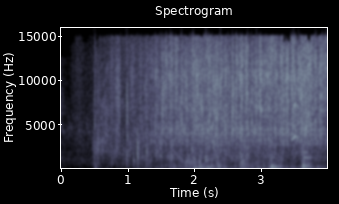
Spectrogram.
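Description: Water pours into a bathtub in a French cartoon, a steady gushing stream that starts suddenly and grows fuller, with a couple of splashy knocks near the end.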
